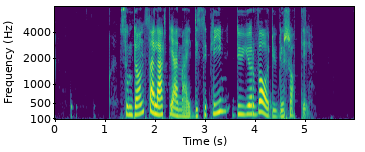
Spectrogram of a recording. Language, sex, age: Norwegian, female, 30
